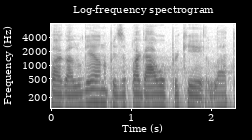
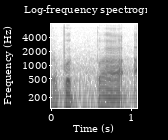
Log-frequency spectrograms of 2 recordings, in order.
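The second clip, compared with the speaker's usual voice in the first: stuttering, much quieter; 2 semitones lower, 4 dB quieter than usual. Speaker talking about editing their own recording, stuttering. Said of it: "comecei a gaguejar de novo".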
